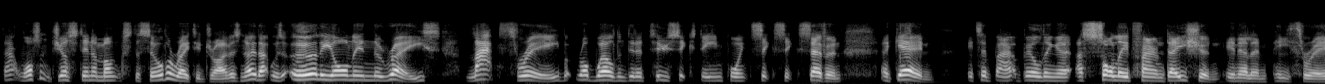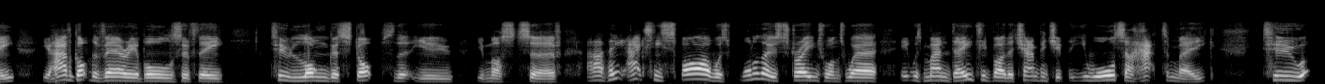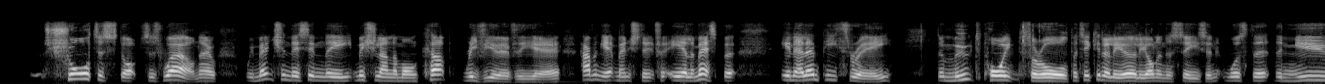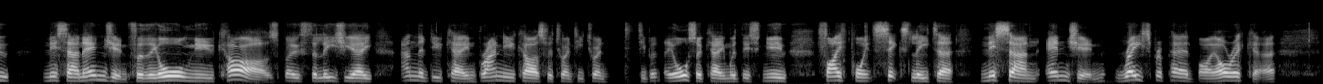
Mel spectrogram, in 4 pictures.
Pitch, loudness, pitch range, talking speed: 185 Hz, -19 LUFS, 160-210 Hz, 170 wpm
